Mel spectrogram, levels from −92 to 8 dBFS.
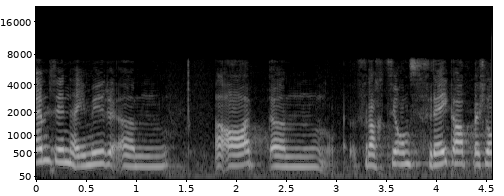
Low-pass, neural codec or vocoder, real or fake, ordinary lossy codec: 7.2 kHz; codec, 16 kHz, 4 kbps, FunCodec, trained on Chinese and English, 50 frames a second; fake; none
